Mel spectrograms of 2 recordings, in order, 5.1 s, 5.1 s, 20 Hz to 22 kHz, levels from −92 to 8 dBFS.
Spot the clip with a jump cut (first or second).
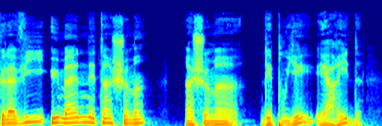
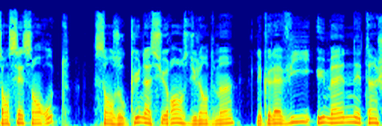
second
